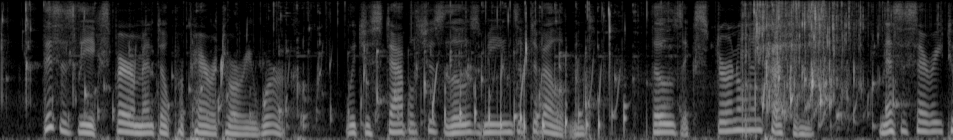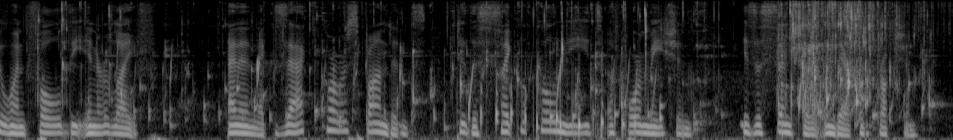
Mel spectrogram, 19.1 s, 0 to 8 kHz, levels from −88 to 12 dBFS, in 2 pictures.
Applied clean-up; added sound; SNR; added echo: none; Liquid; 5 dB; none.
